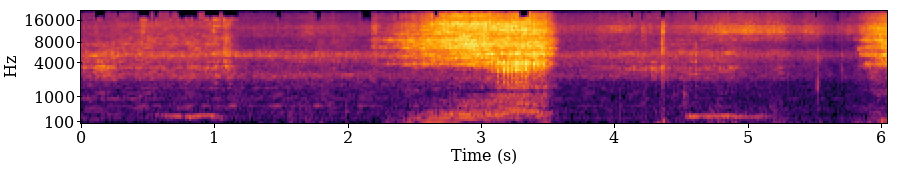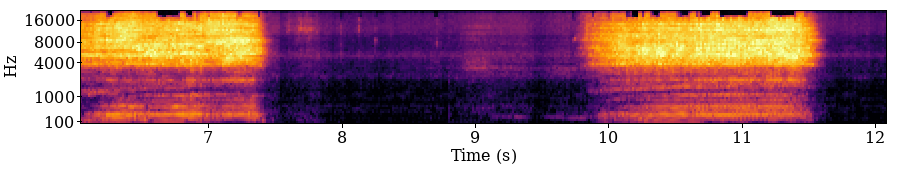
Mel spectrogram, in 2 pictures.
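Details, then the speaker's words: A husband snoring at 3 a.m., loud enough to keep the baby awake. Loud, rasping snores come in regular bursts with each breath in, about 15 a minute, with soft background music: heavy snoring. "শুনে এটা আমার হাজবেন্ডের নাক ডাকা।"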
